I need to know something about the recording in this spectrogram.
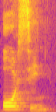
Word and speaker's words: осінь: So if you wanna say autumn in Ukrainian, you would say it like осінь.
